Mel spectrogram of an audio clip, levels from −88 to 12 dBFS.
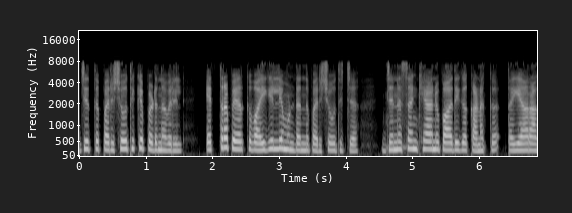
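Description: Nothing stood out on listening to this speech clip.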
